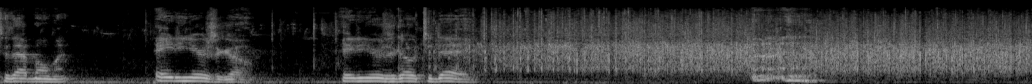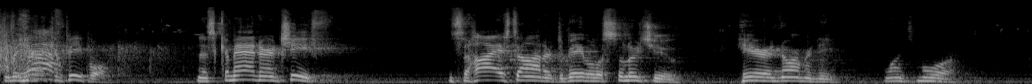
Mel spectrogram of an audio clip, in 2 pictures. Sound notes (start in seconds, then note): 12.1 applause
